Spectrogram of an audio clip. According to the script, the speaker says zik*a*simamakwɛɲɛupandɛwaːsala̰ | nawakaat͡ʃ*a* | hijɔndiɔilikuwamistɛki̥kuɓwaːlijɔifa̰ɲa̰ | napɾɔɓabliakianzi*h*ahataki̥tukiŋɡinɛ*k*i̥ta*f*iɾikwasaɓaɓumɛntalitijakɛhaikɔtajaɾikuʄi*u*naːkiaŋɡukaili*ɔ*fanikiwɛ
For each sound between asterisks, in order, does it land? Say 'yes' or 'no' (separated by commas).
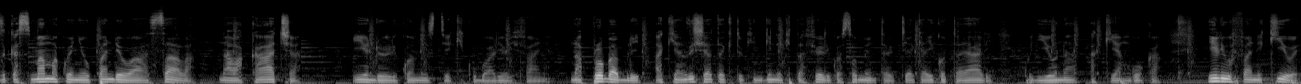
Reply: yes, yes, no, yes, yes, no, no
